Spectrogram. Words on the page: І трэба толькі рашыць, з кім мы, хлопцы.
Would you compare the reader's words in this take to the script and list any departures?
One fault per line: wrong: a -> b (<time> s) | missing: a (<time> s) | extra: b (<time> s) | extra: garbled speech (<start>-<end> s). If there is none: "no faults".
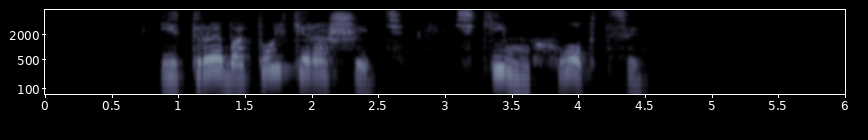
missing: мы (3.5 s)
